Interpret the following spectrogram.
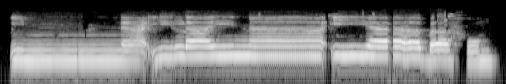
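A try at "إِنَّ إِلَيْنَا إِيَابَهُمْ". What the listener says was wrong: Kurang panjang 4 ya.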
